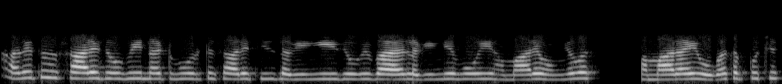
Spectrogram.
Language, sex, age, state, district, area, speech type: Hindi, female, 18-30, Rajasthan, Karauli, rural, conversation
